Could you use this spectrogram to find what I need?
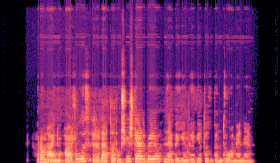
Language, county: Lithuanian, Alytus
